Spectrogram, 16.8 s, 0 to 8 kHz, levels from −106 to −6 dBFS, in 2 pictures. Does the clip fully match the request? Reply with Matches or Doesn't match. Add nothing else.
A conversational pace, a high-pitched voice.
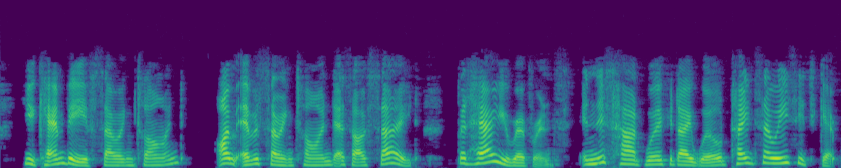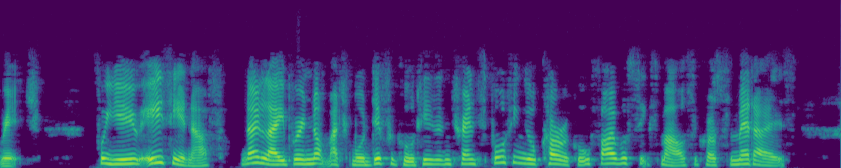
Matches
